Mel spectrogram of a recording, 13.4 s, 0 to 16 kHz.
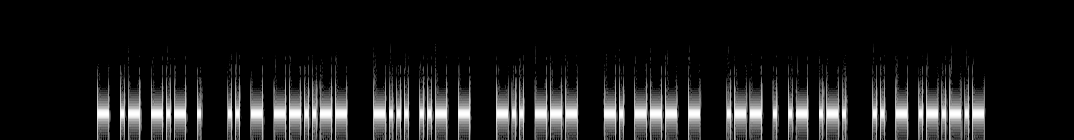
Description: Morse code, heard as a keyed tone, about 25 wpm, 700 Hz. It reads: TAKE IT, BUT DO NOT WEAR IT.
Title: Sentences from Top 1500 Words 25wpm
